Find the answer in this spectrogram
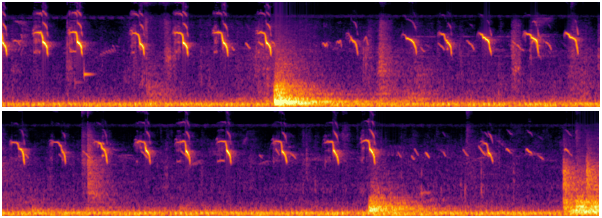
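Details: Red chicken chicks chirping continuously: high, thin, down-slurred peeps repeated rapidly by several chicks throughout, with occasional soft thumps and brief low rustling bursts.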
